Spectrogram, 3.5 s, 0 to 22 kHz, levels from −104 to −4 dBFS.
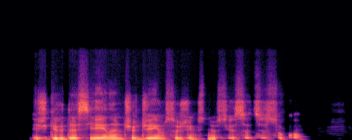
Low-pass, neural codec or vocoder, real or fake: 14.4 kHz; autoencoder, 48 kHz, 128 numbers a frame, DAC-VAE, trained on Japanese speech; fake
